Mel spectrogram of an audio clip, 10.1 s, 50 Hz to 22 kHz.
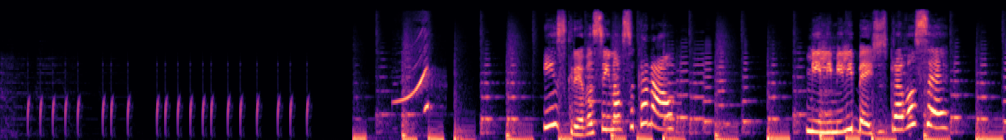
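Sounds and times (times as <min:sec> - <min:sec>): bouncy children's music: 0:03.8 - 0:10.0.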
